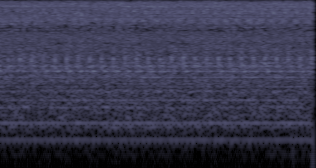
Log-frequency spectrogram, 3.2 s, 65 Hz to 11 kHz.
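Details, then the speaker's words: 2012 Hyundai Accent petrol/CNG, brought in for a bad engine noise, restarted after the tappet work: a smooth, even, quiet idle with a steady hum and no knocking or tapping; normal idle after the repair. "अब बहुत सुरीली आवाज है इसकी और अभी चलने के बाद में देख रहे हो बिल्कुल एकदम साउंडलेस हो"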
